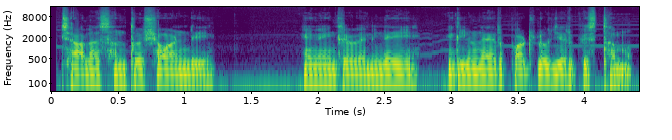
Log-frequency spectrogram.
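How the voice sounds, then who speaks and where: A man's voice: fairly low pitch, little pitch movement, brisk, no echo, close to an everyday voice. A man playing a sensible, traditional-minded village uncle in a cartoon story, firm and respectful. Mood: pleased. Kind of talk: Telugu cartoon story dialogue.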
